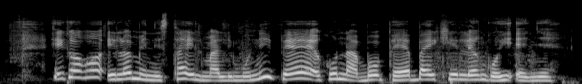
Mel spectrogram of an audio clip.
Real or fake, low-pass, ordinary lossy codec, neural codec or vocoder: real; none; none; none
